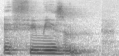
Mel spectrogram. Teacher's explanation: Se juntan aquí V y F, entonces se pronuncian como una especie de F suave, larga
